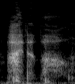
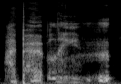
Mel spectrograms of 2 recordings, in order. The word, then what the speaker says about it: hyperbole: love that word fervor hyperball I I see I always say that wrong I've said it wrong in a script hyperbole beg my but a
